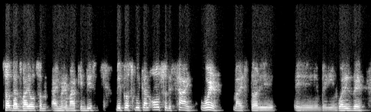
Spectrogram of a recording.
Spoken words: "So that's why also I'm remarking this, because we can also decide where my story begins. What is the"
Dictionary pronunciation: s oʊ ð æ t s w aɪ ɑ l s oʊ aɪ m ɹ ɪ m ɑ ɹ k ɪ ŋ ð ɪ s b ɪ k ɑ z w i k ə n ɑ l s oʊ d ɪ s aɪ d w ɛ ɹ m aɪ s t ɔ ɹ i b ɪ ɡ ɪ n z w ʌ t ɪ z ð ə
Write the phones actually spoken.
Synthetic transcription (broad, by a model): s oʊ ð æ t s w aɪ ɑ l s oʊ aɪ m ɹ ɪ m ɑ ɹ k ɪ ŋ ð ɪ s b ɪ k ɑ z w i k ə n ɑ l s oʊ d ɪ s aɪ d w ɛ ɹ m aɪ s t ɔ ɹ i b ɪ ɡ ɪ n w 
